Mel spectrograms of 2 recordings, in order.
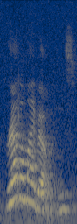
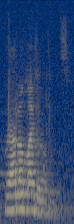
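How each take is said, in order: First: Slow spooky parrot, raised pitch. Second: Restrained, eerie ghostly voice; soft spooky voice. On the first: Parrot repeats its party trick, slow and spooky. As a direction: draw it out spookily, a little high. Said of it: "wonderful imitation of his spooky voice". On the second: Parrot haunting the dining room, soft and spooky. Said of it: "soft and spooky this time". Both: A narrator's reading.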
